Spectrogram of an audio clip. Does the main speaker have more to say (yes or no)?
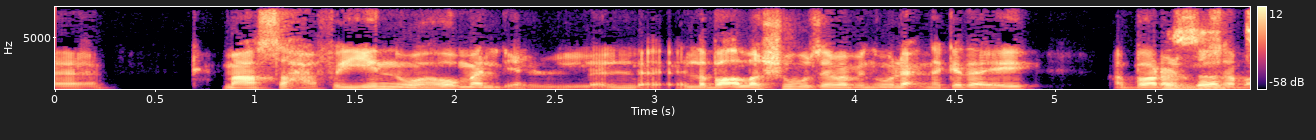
no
